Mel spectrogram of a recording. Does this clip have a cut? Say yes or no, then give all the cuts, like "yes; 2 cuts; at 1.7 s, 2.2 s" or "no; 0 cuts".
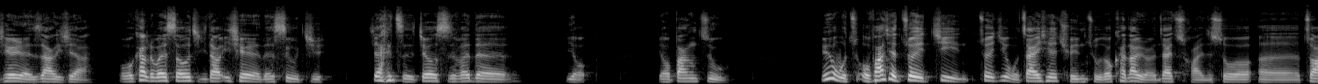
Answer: no; 0 cuts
